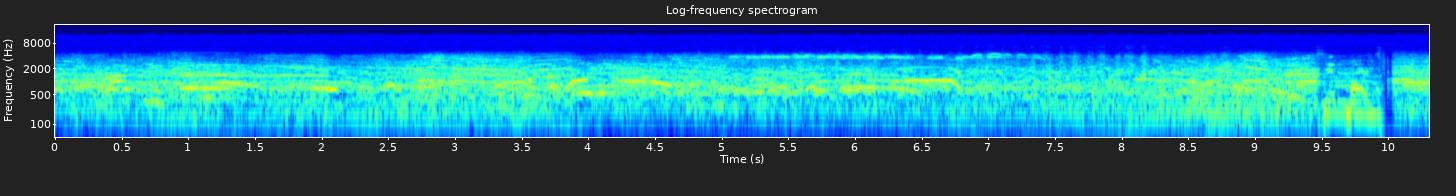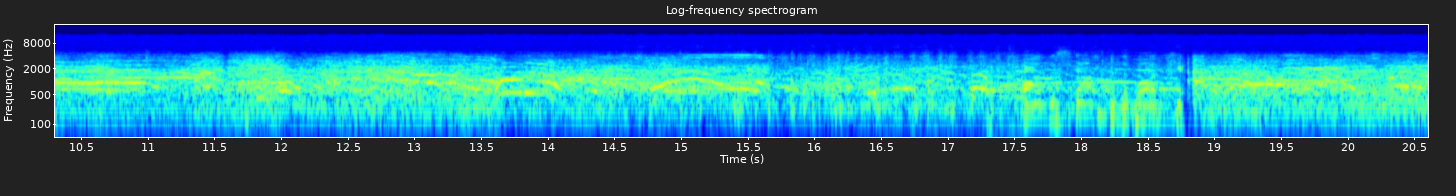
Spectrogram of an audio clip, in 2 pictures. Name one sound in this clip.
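A crowd of spectators cheers and shouts in an open stadium.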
